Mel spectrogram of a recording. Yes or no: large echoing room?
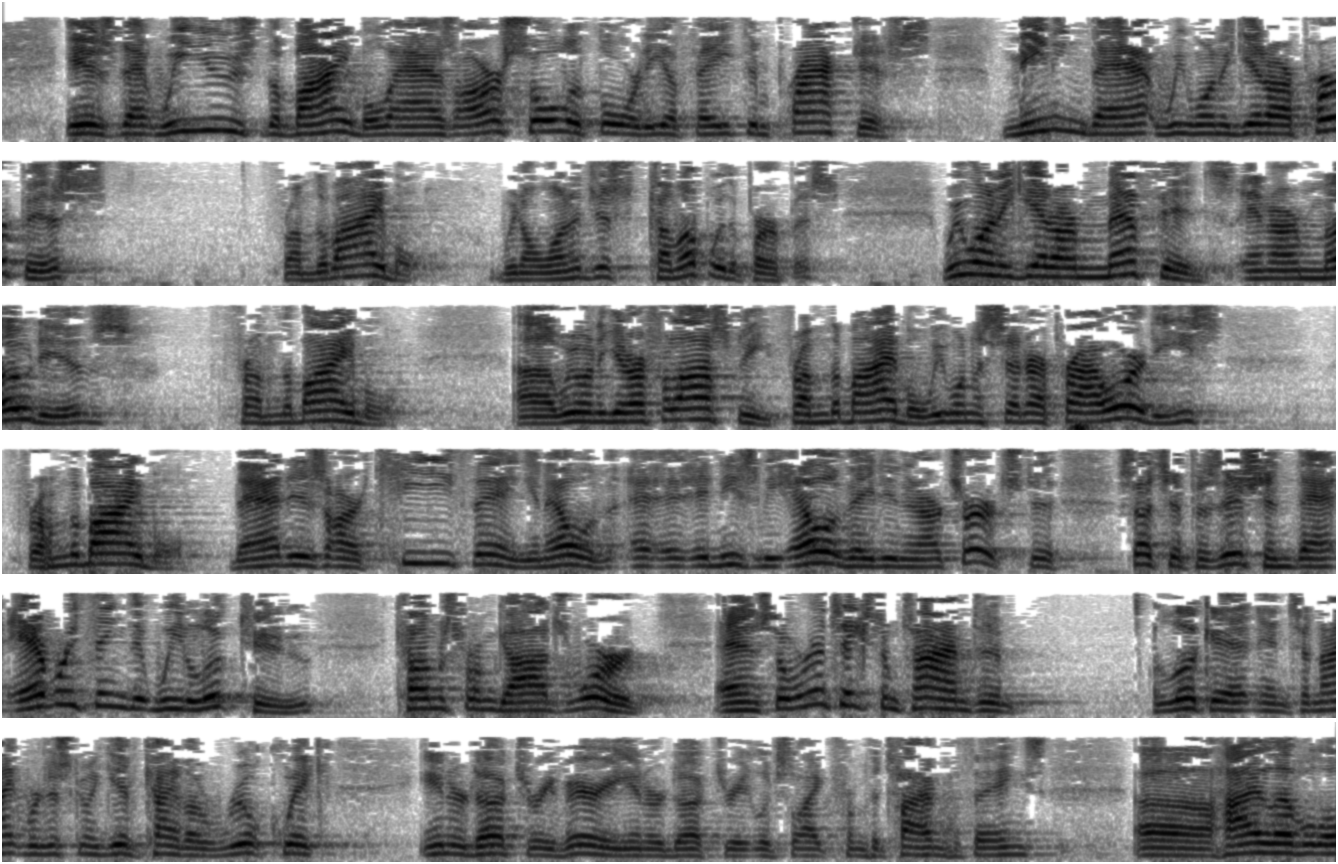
yes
